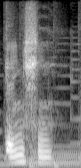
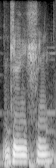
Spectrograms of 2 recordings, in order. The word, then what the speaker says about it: Genshin: Genshin ou Genshin Impact. Pra... – Genshin. – Genshin, é.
